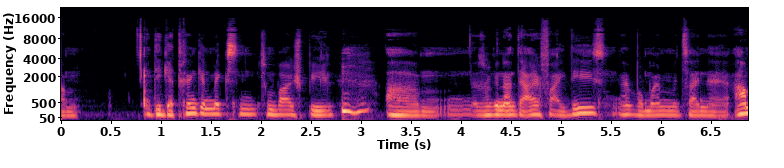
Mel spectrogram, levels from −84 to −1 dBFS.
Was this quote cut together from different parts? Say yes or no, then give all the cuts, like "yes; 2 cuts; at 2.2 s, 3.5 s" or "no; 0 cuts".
no; 0 cuts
